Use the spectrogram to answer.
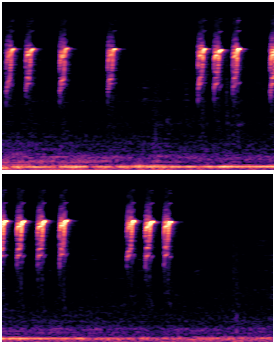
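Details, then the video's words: Actively singing sunbird delivers bursts of thin, piercing high chirps, mostly in rapid runs of two to four notes separated by short pauses, against a faint low background hum. "Kolibri Wulung Gacor"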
